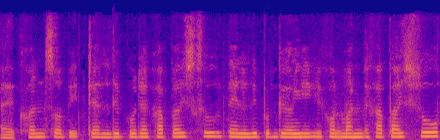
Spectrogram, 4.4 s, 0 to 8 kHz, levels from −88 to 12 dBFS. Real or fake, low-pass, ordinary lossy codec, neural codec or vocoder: fake; 7.2 kHz; AAC, 32 kbps; codec, 16 kHz in and 24 kHz out, 0.6 kbps, FocalCodec, streaming, 2048 codes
